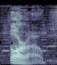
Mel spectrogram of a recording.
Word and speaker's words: Thoreau: New York Times, that we've been saying the name wrong all these years. He was known as Thoreau.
